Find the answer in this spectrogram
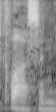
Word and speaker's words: Klassen: Klassen, am I pronouncing your name correctly? It's Klassen, yes. Klassen, okay, sorry.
